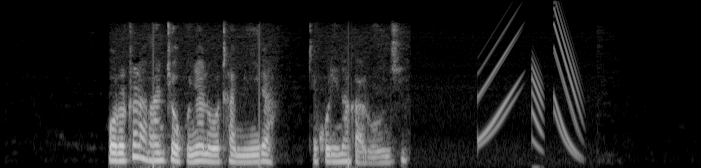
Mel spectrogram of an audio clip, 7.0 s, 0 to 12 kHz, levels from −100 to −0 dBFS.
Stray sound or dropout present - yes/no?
yes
